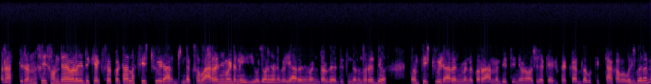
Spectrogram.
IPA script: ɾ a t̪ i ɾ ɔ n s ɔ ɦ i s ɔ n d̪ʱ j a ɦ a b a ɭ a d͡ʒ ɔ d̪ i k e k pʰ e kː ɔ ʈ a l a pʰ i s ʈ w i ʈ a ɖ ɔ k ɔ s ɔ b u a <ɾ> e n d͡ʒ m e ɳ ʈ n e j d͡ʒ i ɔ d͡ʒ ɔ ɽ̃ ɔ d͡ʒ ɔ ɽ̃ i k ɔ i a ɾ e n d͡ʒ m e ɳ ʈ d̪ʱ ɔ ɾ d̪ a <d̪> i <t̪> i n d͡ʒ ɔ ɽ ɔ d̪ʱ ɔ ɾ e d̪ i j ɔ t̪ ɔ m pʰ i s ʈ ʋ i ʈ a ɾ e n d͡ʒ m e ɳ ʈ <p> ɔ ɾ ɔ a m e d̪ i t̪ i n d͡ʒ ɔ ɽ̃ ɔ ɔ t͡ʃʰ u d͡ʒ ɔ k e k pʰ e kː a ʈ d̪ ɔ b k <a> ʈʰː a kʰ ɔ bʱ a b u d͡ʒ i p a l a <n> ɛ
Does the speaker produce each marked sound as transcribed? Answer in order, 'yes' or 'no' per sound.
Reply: yes, yes, yes, no, no, yes

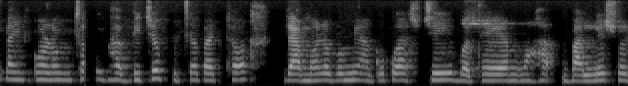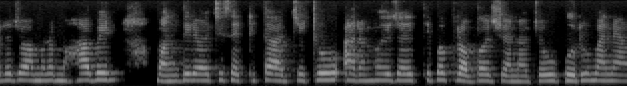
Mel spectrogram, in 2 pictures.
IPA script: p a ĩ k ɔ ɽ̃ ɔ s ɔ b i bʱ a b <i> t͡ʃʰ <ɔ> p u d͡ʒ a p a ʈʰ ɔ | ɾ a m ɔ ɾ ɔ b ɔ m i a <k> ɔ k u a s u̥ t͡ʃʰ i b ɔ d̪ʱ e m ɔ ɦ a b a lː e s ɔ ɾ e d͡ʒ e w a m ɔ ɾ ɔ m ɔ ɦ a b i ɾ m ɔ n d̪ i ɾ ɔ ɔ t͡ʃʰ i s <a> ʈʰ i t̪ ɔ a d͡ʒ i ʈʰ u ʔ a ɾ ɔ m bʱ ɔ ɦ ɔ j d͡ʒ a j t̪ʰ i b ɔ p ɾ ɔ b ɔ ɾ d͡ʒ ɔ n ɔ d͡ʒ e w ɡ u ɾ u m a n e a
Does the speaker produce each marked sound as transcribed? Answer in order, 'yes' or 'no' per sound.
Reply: yes, yes, no, no

